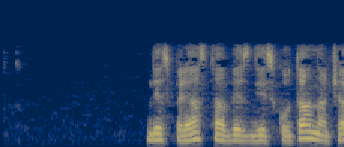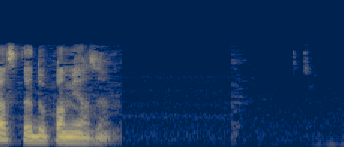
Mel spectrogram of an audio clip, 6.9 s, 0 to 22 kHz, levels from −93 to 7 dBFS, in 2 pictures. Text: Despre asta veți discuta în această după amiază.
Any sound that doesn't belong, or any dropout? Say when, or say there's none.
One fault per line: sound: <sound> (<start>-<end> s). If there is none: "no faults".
no faults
